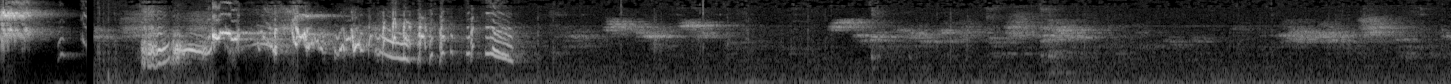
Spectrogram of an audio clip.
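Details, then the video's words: Budgies giving a loud burst of scratchy, squawking chatter lasting about two seconds, followed by softer, quieter warbling notes trailing off. "BUDGIES CHIRPING SOUND"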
